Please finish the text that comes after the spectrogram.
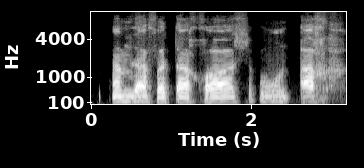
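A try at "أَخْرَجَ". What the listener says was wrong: शाबाश।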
